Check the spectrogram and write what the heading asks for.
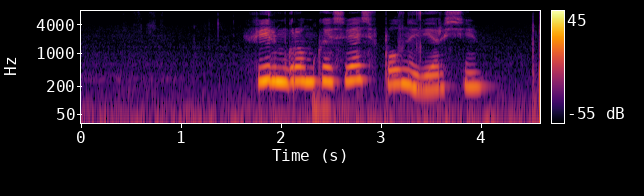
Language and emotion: Russian, neutral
